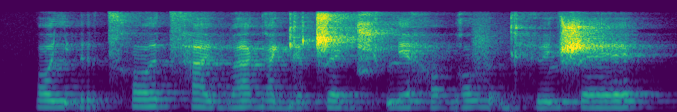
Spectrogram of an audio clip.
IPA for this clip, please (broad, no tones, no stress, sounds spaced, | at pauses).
ɔ lʲ ɛ̰ r t͡sʰ ɔ ə̯ t͡sʰ a ɪ̯ b a ɡ a ɡʲ a ʈ͡ʂ ɛ ɡ ɕ ɔ̰ lʲ a h ɔ ɡ ɔ v ɛ̰ ɡ h ʉ lʲ ʂ ɛ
